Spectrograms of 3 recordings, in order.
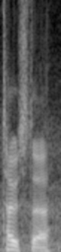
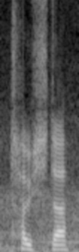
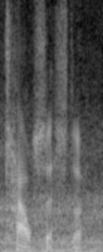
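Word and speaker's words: Towcester: it is actually pronounced toaster for the record I'm uh com's officer at South L Council I can officially tell you uh it is pronounced toaster not tester uh we're inside of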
